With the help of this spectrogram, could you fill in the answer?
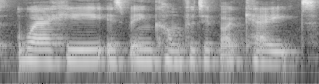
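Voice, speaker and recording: A woman talks with a British accent. Her pitch sits in the medium range. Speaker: TV review YouTuber. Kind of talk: casual review monologue. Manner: calmer.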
